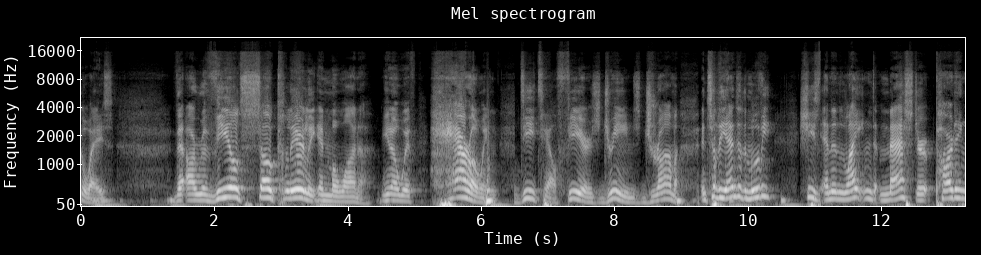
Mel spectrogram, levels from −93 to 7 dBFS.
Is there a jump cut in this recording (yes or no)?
yes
